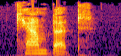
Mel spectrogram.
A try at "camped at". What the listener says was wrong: Yeah, camped at. Camped at.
